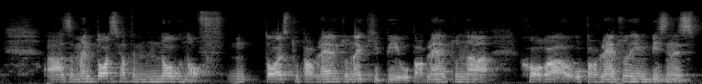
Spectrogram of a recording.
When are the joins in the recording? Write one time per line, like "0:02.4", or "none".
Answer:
none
